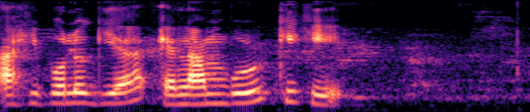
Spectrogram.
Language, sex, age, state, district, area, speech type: Assamese, female, 18-30, Assam, Jorhat, urban, read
